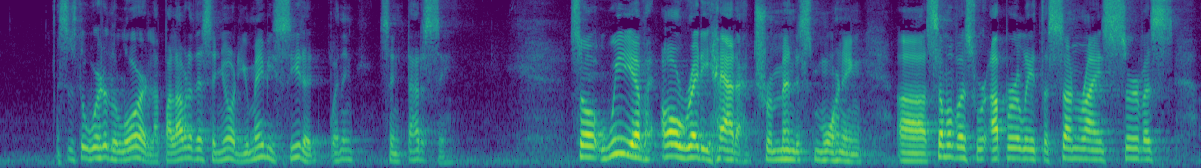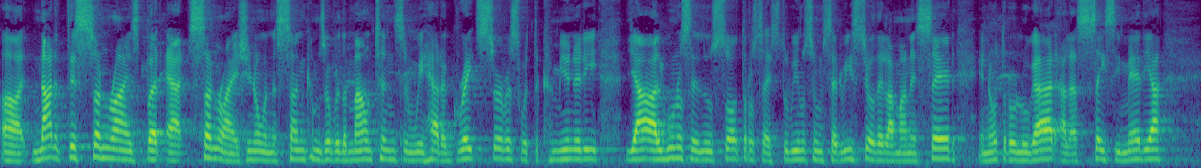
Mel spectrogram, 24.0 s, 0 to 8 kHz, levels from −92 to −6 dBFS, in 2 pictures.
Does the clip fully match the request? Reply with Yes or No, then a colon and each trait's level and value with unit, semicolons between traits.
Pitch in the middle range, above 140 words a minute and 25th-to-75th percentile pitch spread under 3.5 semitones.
Yes: medium, 165 Hz; average, 200 wpm; average, 3.0 semitones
